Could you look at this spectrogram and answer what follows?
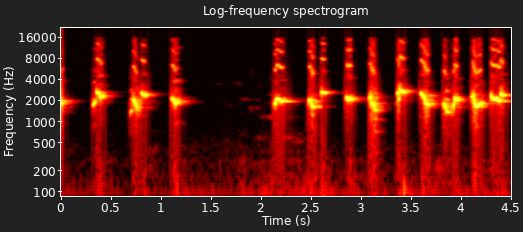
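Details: Sooty-headed bulbul singing loudly, used for training and to provoke other bulbuls into singing. Three whistled notes, a one-second pause, then a quick burst of rising and falling whistles.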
